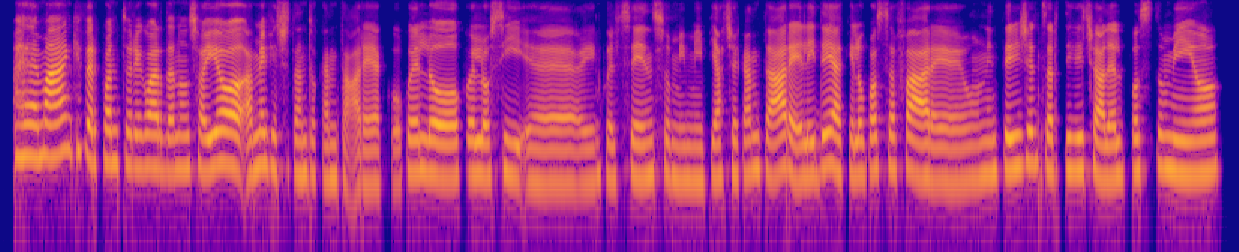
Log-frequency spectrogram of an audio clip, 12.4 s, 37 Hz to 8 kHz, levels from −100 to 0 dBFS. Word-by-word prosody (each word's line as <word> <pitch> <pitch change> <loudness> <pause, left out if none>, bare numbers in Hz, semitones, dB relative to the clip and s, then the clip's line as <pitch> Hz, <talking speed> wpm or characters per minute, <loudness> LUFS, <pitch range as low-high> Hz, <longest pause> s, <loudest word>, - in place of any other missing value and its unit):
Eh, 275 0 +2
ma 280 0 +8
anche 320 +1 +1
per 270 -5 +2
quanto 245 -1 -2
riguarda, 225 -2 +1
non 215 +1 -4
so, 220 0 -4
io 230 +4 +5
a 225 -4 +7
me 230 +3 0
piace 220 -1 -6
tanto 195 -1 -6
cantare, 175 -3 -5
ecco, 160 0 -10
quello 195 -2 +2
quello 195 -1 0
sì. 190 -1 -5
Ehm, 160 -1 -4
in 165 +3 -9
quel 180 -2 -8
senso 190 +2 -4
mi 175 -2 -8
mi 175 0 -8
piace 190 +2 -5
cantare, 200 0 +2
e 170 - 0
l'idea 205 +4 +1
che 200 - -8
lo 195 0 -3
possa 210 +1 -2
fare 180 -5 +2
un'intelligenza 210 +6 -2
artificiale 205 -3 -1
al 190 +2 -2
posto 205 +2 -4
mio, 200 0 -1
200 Hz, 180 wpm, -24 LUFS, 185-220 Hz, -, ma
